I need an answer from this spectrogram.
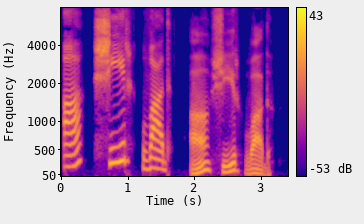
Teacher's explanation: र की आवाज व से ठीक पहले आ रही है। इसीलिए यह व के ऊपर लगेगा।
